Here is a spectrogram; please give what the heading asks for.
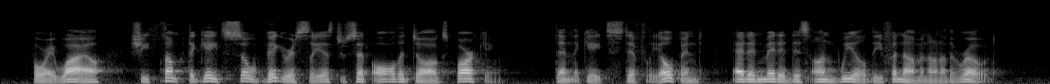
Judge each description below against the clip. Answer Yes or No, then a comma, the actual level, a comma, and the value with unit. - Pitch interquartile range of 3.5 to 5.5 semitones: Yes, average, 4.3 semitones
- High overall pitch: No, low, 110 Hz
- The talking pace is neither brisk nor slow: Yes, average, 165 wpm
